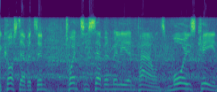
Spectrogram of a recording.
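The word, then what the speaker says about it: Moise Kean: Everton 27 million pounds boys keen that's how we say his name not moister cam we asked it before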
